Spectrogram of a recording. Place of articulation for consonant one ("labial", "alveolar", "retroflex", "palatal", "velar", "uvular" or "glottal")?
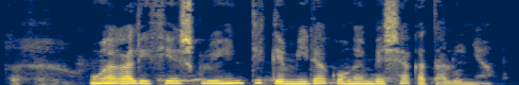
velar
